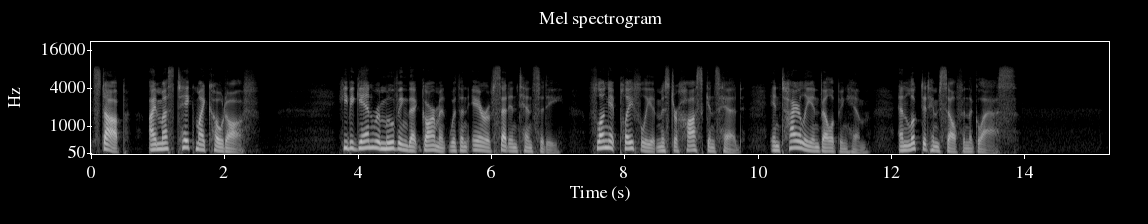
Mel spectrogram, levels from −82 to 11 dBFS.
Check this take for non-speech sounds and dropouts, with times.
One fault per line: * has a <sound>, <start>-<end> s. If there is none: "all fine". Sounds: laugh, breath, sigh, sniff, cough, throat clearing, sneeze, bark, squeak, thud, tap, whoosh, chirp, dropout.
all fine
